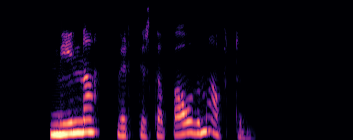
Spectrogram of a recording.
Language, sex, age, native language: Icelandic, female, 50-59, Icelandic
